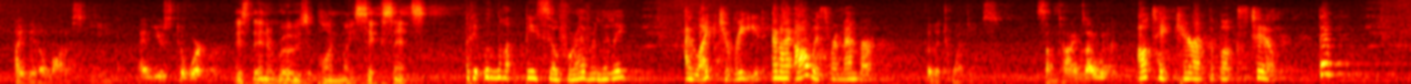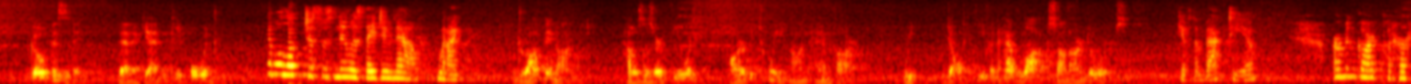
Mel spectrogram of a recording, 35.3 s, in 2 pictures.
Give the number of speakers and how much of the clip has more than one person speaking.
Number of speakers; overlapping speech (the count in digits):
4, no overlap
